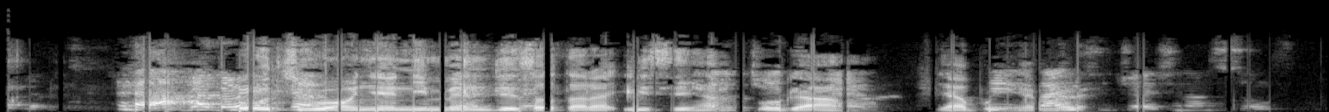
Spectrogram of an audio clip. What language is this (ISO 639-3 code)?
ibo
